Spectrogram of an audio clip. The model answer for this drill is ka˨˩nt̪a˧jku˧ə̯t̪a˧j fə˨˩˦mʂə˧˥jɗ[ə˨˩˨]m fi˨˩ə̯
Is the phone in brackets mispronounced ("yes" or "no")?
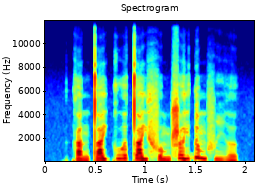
yes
